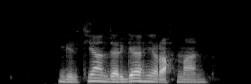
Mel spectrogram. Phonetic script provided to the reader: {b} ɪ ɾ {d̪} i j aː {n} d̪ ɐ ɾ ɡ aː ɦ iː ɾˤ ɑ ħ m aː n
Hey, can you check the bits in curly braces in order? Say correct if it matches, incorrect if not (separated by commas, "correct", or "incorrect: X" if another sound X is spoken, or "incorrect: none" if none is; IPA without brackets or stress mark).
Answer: incorrect: ɡ, incorrect: t̪, correct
